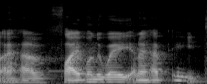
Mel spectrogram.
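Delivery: voice cracking. Talking through a collection of Briars, voice cracking. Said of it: "that was a huge voice crack".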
